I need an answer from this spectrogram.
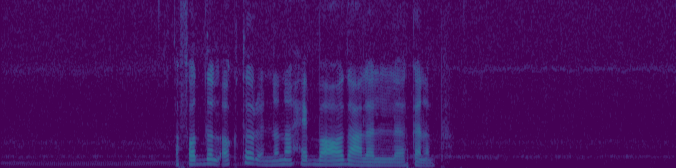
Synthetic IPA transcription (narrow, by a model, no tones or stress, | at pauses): ʔɑfɑd̪ˤːɑlʔɑ̰kt̪ɑɾˤʔenːʔænæʔaħebːʔæʕod̪ʕalælkænæb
